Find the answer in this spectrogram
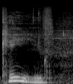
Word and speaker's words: Kyiv: So hence we're not calling it Kiev anymore, we're calling it Kyiv.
